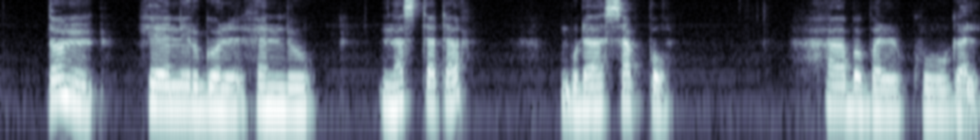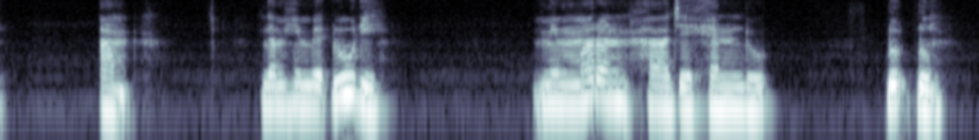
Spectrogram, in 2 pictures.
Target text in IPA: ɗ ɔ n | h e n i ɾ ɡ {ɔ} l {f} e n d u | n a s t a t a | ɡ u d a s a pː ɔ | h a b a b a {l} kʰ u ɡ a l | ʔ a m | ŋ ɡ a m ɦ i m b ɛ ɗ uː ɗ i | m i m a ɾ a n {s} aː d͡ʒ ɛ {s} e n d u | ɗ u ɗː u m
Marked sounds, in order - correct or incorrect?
correct, incorrect, correct, incorrect, incorrect

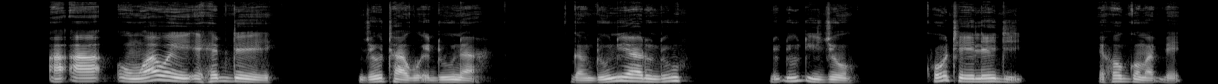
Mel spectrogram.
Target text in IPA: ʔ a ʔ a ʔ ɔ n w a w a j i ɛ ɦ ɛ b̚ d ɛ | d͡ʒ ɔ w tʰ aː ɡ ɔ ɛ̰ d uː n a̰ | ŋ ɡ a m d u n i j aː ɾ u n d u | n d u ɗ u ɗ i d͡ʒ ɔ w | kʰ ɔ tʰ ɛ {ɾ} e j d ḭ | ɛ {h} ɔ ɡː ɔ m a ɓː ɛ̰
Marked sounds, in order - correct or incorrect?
incorrect, correct

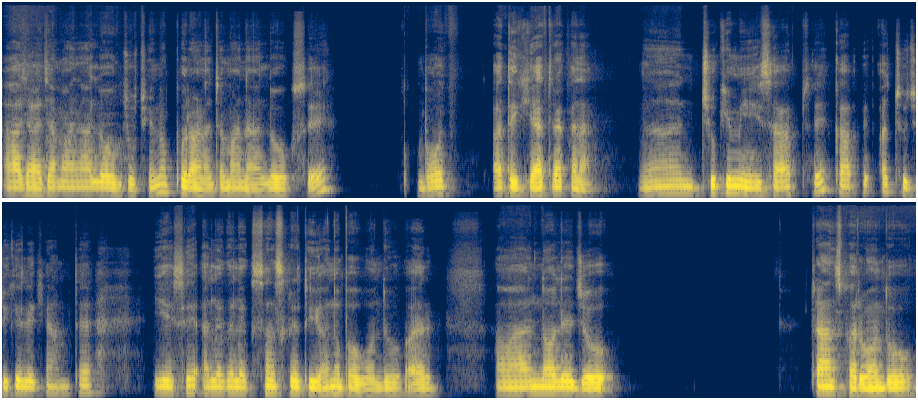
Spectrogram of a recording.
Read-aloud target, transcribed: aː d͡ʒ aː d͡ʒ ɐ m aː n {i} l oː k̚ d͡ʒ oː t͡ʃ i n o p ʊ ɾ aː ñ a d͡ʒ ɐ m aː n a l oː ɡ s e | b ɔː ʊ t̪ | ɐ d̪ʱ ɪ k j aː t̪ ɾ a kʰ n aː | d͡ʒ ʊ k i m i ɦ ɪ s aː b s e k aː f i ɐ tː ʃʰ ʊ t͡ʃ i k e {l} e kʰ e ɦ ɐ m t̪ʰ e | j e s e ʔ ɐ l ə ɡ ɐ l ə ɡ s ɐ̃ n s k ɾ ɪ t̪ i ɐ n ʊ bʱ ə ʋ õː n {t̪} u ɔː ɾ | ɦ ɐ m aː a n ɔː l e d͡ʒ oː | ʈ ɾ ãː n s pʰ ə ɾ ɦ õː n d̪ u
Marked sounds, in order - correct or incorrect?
incorrect, correct, incorrect

